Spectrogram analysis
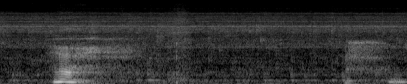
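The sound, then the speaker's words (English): Water pours steadily into a bathtub that is getting full, a constant rushing hiss with a couple of louder, splashy surges breaking through the flow. “And this bathtub is getting a little full, so I better dial back the water here a little bit.”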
